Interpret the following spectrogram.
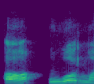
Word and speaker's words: ओम: हम डायरेक्ट उ और म करते हैं। बट होता अ उ और म है।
